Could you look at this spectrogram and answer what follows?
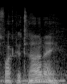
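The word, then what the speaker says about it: Whakatāne: Well, the only swear word I've said today is whakatane. We'll try not to do that. That's how you say it. That's how it's pronounced.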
